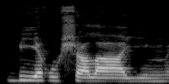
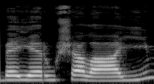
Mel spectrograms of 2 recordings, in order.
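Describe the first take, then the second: First: It is merged into one word starting with bi. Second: It is said as two words, be and Yerushalayim. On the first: The speaker calls it right. "ale je Bírušalajm" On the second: The speaker calls it wrong. "není be Jerušalajm"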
